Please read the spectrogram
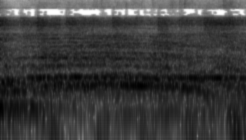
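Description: Live pop show music: singers on microphones holding long notes over an amplified backing track, with crowd noise from the audience.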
